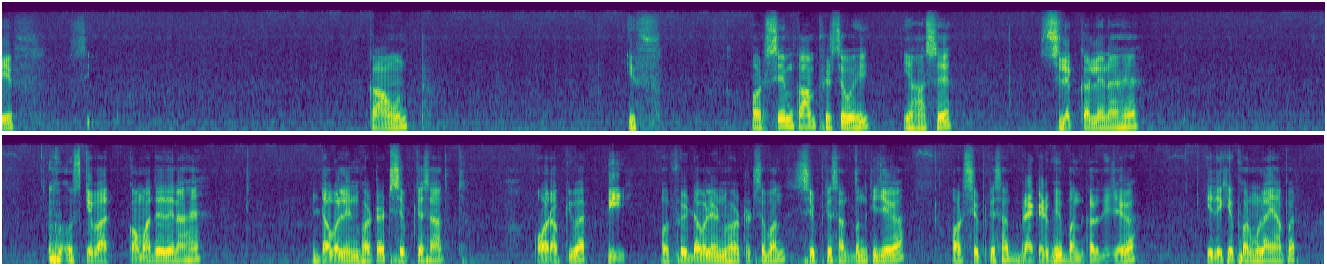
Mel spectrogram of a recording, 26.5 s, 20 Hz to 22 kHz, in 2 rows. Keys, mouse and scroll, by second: 0.4-2.0 typing, 5.5 t, 7.1 Tab, 10.0-13.1 drag, 15.7 ,, 19.4 p, 21.5 shift+', 23.9 shift+0.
